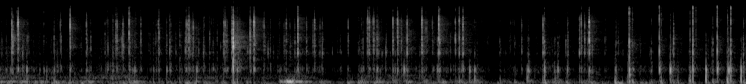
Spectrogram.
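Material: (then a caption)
Plastic. A blue hard plastic PS4 DualShock 4 controller, hollow and held in both hands, is tapped on its shell with fingertips while its buttons and sticks are pressed. The result is a rapid, uneven stream of short, dry, bright plastic clicks and taps with no ring, a few louder clacks standing out over a soft rustle.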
